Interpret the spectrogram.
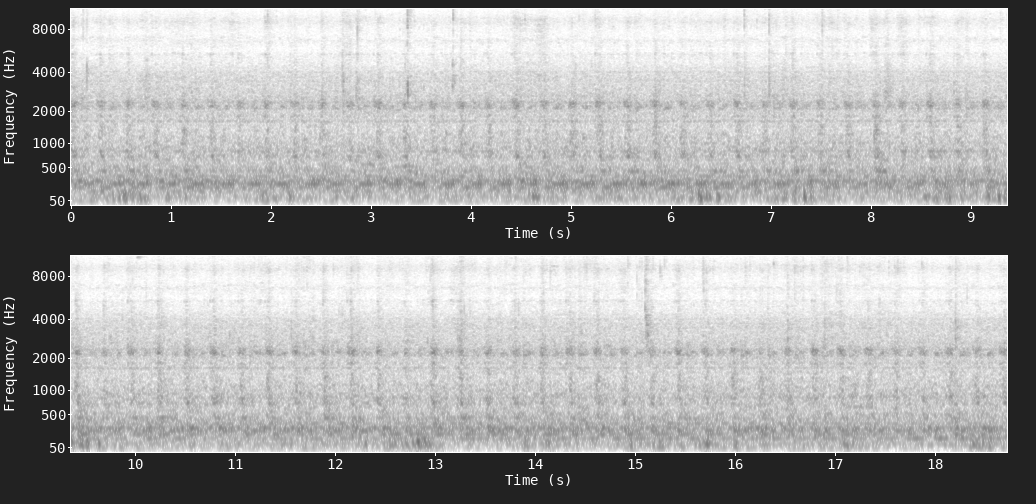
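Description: Close-up eating sounds of a person eating curry and rice by hand: chewing and small wet mouth clicks, and fingers mixing rice on a steel plate, over a steady background hum.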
